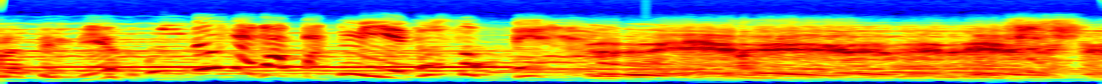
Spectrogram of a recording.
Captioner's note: growls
